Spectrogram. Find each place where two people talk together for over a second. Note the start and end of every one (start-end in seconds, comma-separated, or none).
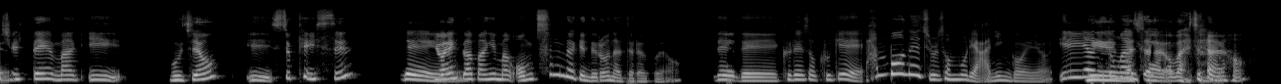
10.8-12.2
